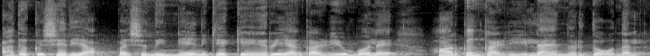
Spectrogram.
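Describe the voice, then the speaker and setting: A woman's voice: fairly high pitch, fast, mellow, close to an everyday voice. A woman voicing a doting young husband who fusses over his pregnant wife and coaxes her in an audio story. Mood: coaxing.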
